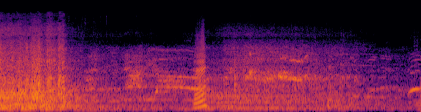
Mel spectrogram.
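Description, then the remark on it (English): Near Tijuana, a protester's car engine roars as he rams it into a column of police during riots over a gas price rise, amid screeching tires and a noisy, chaotic crowd. Voices shout over the din, and a brief sharp burst cuts through midway. “Near Tijuana, a protester rammed his car into a column of police.”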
